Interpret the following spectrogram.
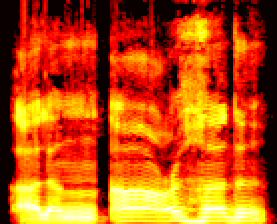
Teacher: حمزہ اور عین دونوں کی آواز علیحدہ ہے، دونوں کی آواز نمایاں کریں گے۔ حمزہ سے آواز شروع کریں گے اور عین پر ختم کریں گے۔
